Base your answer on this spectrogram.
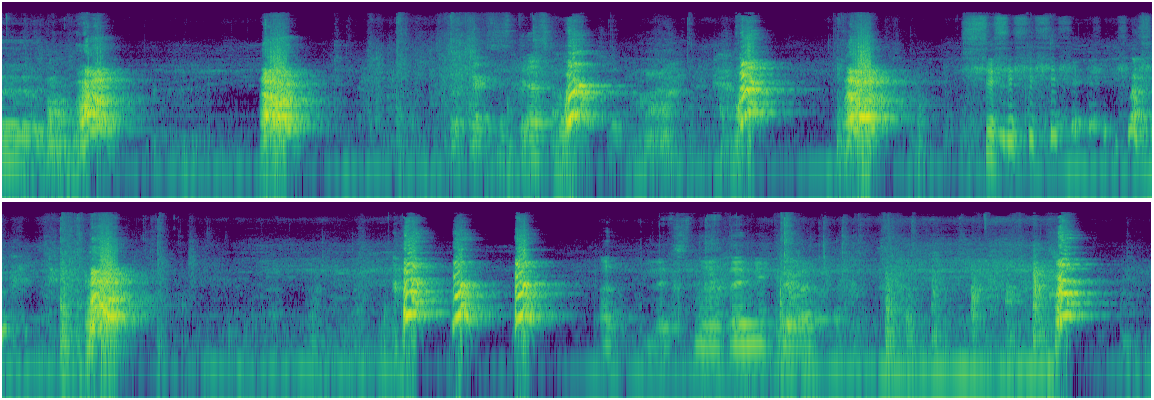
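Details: Dogs Terry and Trixie squaring off in a noisy barking match: sharp, broad bursts of barks arriving every one to two seconds over about seventeen seconds, with a person talking in Bulgarian between them and a low hum underneath.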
